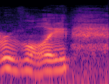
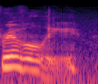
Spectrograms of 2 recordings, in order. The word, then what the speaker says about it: Rivoli: same way, which is, I say it Rivoli, and I've heard some other people say it like Rivoli. So, I'm gonna stick with Rivoli. I don't know, to me, Rivoli sounds more like ravioli slash reveille.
